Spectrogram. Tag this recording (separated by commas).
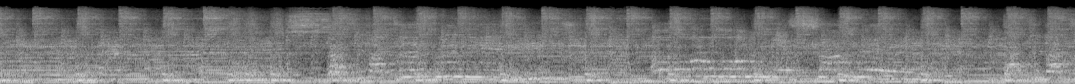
Music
